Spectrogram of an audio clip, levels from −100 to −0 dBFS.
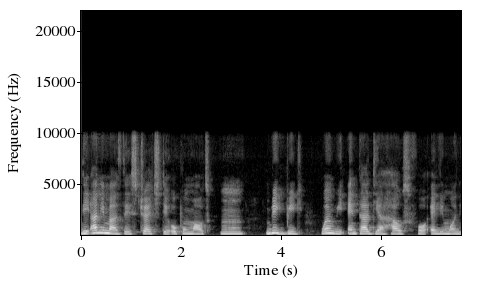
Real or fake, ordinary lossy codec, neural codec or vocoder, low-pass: fake; none; vocoder, 22.05 kHz, 80 mel bands, Vocos; 9.9 kHz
